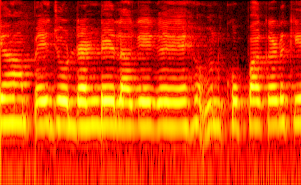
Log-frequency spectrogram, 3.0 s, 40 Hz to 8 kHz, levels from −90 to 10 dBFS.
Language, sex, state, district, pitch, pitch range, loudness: Hindi, female, Maharashtra, Washim, 220 Hz, 215-225 Hz, -14 LUFS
